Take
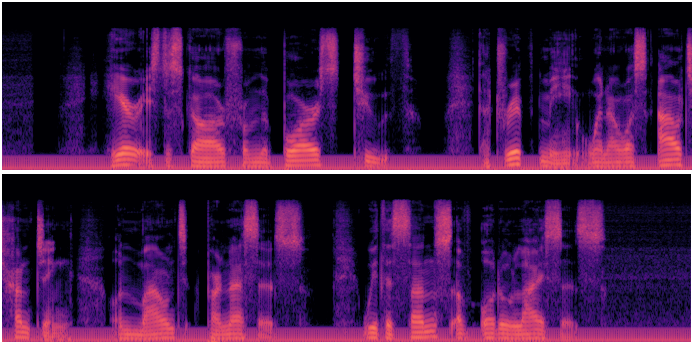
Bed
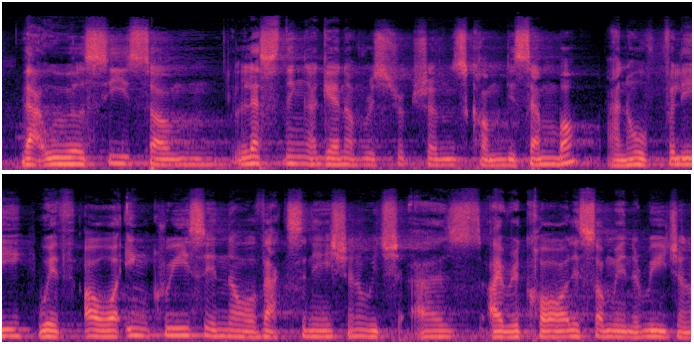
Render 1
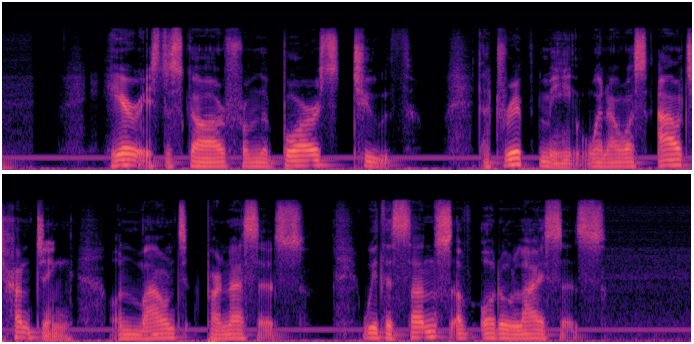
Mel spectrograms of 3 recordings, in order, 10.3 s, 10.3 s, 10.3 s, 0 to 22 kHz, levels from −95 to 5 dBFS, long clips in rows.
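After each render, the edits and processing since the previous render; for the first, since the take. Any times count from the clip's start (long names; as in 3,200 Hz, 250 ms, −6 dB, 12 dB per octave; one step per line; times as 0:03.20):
mains-hum notches 60/120/180/240 Hz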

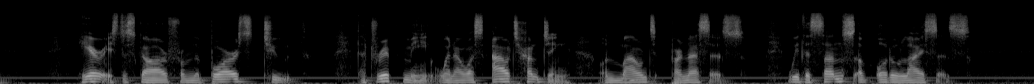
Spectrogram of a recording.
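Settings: level −2.5 dB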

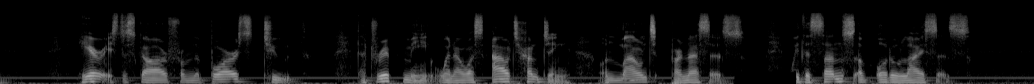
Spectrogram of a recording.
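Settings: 0:00.94–0:02.64: low-shelf EQ 290 Hz −7 dB
0:06.09–0:06.59: meter weighting curve D
0:07.34–0:07.97: Chebyshev high-pass filter 630 Hz, order 8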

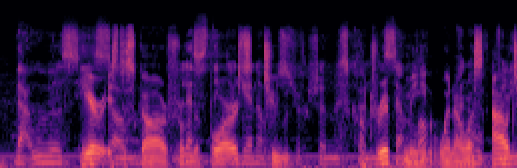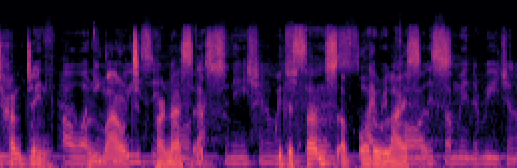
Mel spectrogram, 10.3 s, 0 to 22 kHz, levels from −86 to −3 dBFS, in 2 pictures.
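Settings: mix in bed −15 dB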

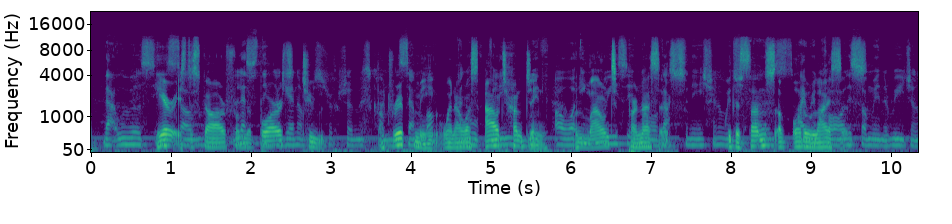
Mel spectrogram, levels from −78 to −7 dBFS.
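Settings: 0:02.22–0:03.84: high-frequency loss of the air 60 metres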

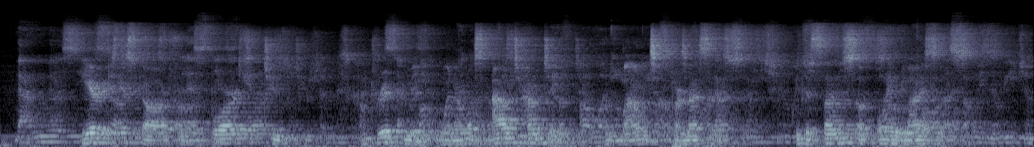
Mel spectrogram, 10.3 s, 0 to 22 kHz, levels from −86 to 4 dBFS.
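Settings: on a send: single-tap delay 312 ms −10.5 dB
on the sum: coupled-rooms reverb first 0.82 s, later 2.7 s, DRR −1 dB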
